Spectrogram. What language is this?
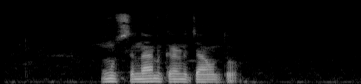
Dhatki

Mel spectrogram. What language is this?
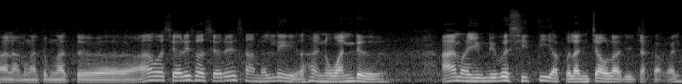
Malay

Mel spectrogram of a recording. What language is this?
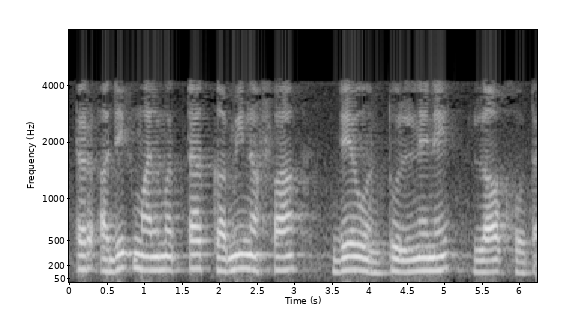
Marathi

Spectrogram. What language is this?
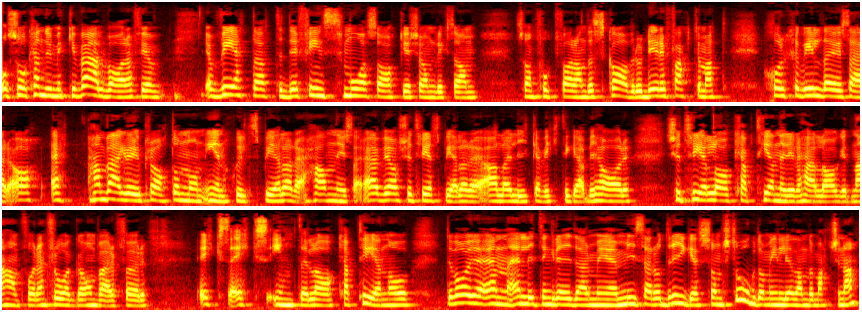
Swedish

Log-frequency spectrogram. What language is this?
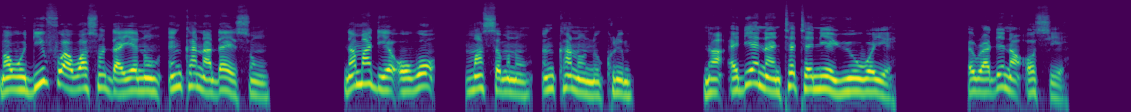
Akan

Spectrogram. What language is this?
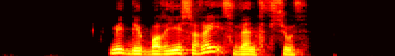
Kabyle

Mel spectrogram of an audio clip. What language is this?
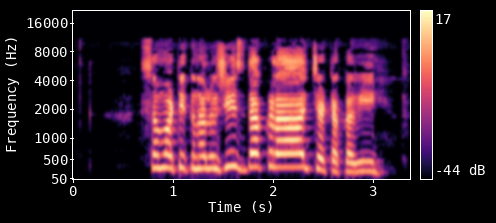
Pashto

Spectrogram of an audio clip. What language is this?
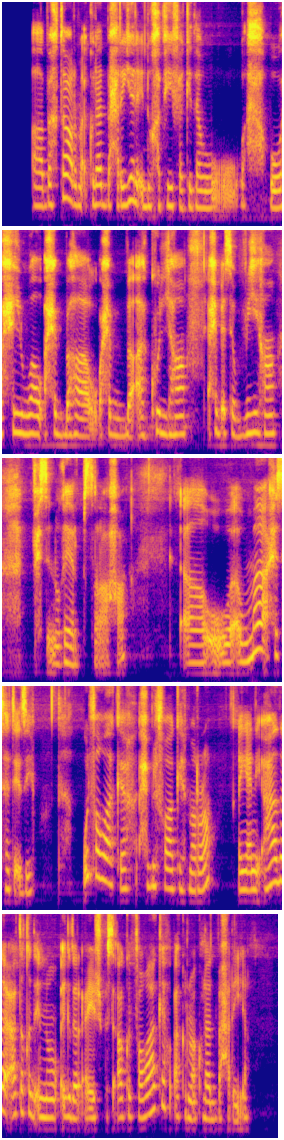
Najdi Arabic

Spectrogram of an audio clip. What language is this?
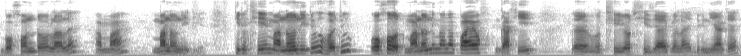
Assamese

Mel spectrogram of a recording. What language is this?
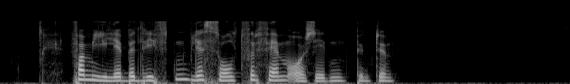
Norwegian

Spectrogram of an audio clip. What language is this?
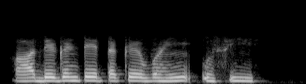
Hindi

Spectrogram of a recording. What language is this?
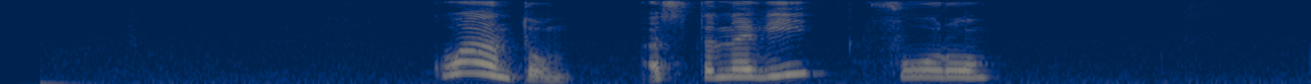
Russian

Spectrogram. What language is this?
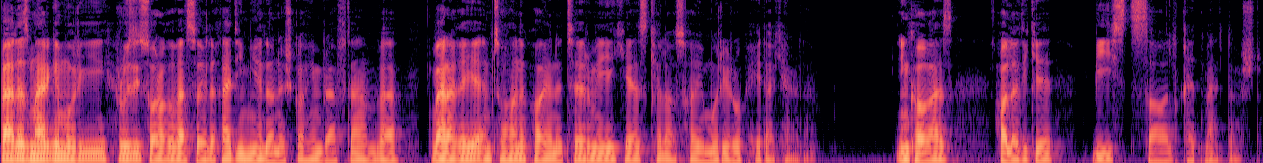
Persian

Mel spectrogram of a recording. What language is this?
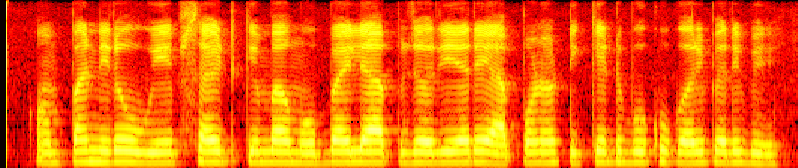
Odia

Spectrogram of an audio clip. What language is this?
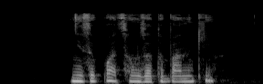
Polish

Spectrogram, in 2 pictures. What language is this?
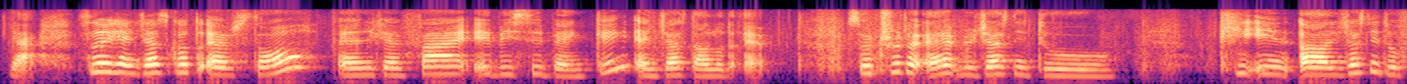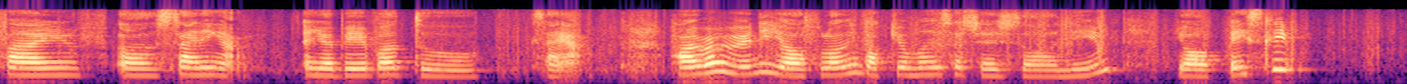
English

